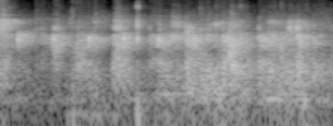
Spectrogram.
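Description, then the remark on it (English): A crowd gives another round of applause for licensed practitioners. Many hands clap steadily in a dense, hissy patter that stays at an even loudness from start to finish, with no voices over it. “Let's give another round of applause for our licensed practitioners.”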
